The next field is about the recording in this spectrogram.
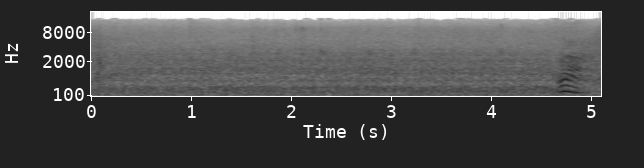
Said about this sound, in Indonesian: Oh, kayak sekarang ya? Lagi hujan ya?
